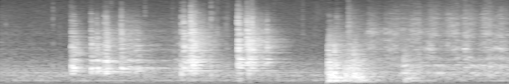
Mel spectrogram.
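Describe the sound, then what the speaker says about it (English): Pureed zucchini going back into a soup pan, heard as a few bursts of scraping and clanking from a utensil on the pan, followed by a thicker sloshing pour and scraping, with no talk. "Now we're going to add the pureed zucchini back to the pan."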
